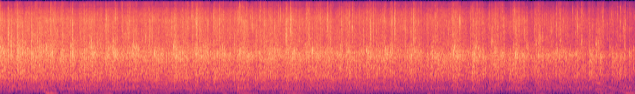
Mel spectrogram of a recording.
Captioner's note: cheers and applause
